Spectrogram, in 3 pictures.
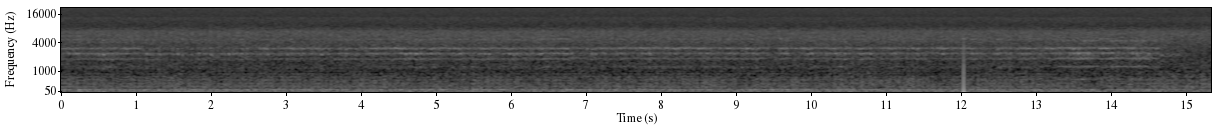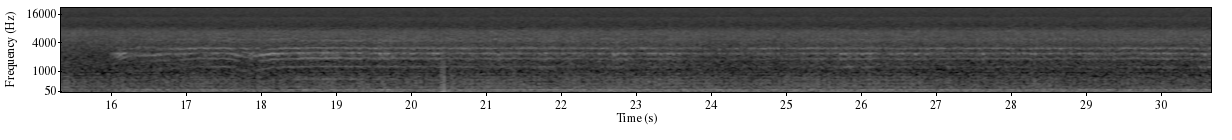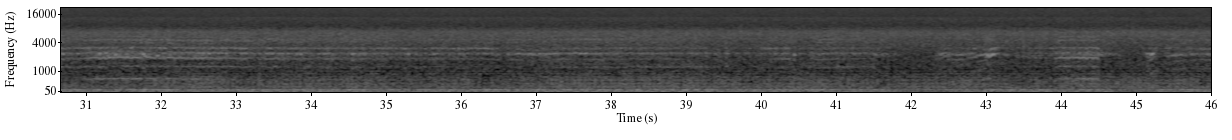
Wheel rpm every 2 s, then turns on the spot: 160, 160, 160, 160, 160, 160, 160, 90, 120, 160, 160, 160, 160, 160, 160, 160, 160, 160, 160, 160, 140, 120, 110.
none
